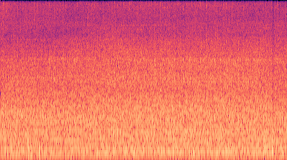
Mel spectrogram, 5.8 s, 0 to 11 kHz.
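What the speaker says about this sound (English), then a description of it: "Check out the engine right there, guys." A 2019 Peterbilt 579 truck with an MX-13 diesel engine idles steadily, a loud, close, even rumble with no change in pace.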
